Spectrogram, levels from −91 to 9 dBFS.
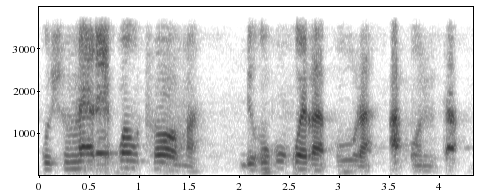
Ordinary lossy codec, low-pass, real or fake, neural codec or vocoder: none; 3.6 kHz; fake; codec, 44.1 kHz, 2.6 kbps, DAC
